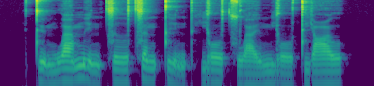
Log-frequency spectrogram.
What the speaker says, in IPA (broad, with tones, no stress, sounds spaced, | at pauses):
t̪ y̰˨˩ m w ä˧˥ m ḭ˨˩ n t͡s ɹ̩˧˥ t͡s ə˧˥ n t̪ ḭ˨˩ n pʰ j o˥˩ ʊ̯ t͡s w a˧˥ ɪ̯ m j o˧˥ ʊ̯ t̪ j ɑ˥ ʊ̯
